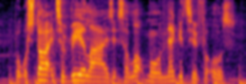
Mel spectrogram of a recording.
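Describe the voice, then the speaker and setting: Over music in the background, a man speaks with a monotone, flat intonation. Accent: northern English. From Blackpool, northern England. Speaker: spoken word artist. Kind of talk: spoken word poetry performance.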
